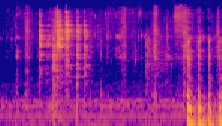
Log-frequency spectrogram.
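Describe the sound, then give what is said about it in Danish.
Cutlery clinks and scrapes against a plate as someone eats breakfast at a radio microphone. A quick, uneven series of bright metallic ticks, with soft chewing sounds, growing louder and busier toward the end. “Men det gode er jo, så længe jeg spiser, så snakker jeg ikke.”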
